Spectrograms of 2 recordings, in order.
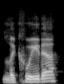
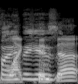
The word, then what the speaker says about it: La Quinta: I used to think that La Quinta Inn was Liquida. You know what I'm talking about? The Liquida Inn. I didn't know it was La Quinta.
